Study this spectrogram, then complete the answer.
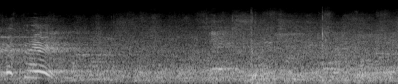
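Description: Wrestlers thump down onto a mat.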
